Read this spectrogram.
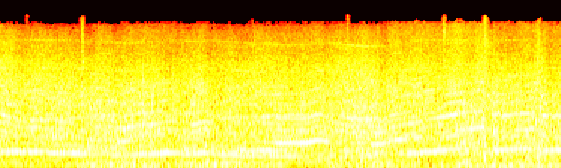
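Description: A racing car engine drones and revs up and down steadily.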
